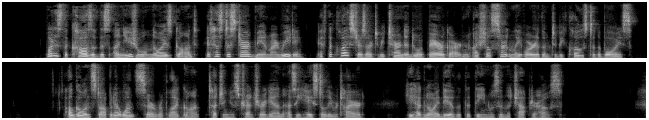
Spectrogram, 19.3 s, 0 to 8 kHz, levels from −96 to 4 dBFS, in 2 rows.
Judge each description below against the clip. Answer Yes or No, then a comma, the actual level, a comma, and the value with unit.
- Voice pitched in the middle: Yes, medium, 160 Hz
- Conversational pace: No, fast, 210 wpm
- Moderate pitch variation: Yes, average, 4.1 semitones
